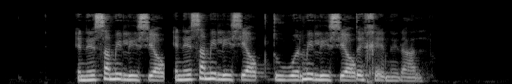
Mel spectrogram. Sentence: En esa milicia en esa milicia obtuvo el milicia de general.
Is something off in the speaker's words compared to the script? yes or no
no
